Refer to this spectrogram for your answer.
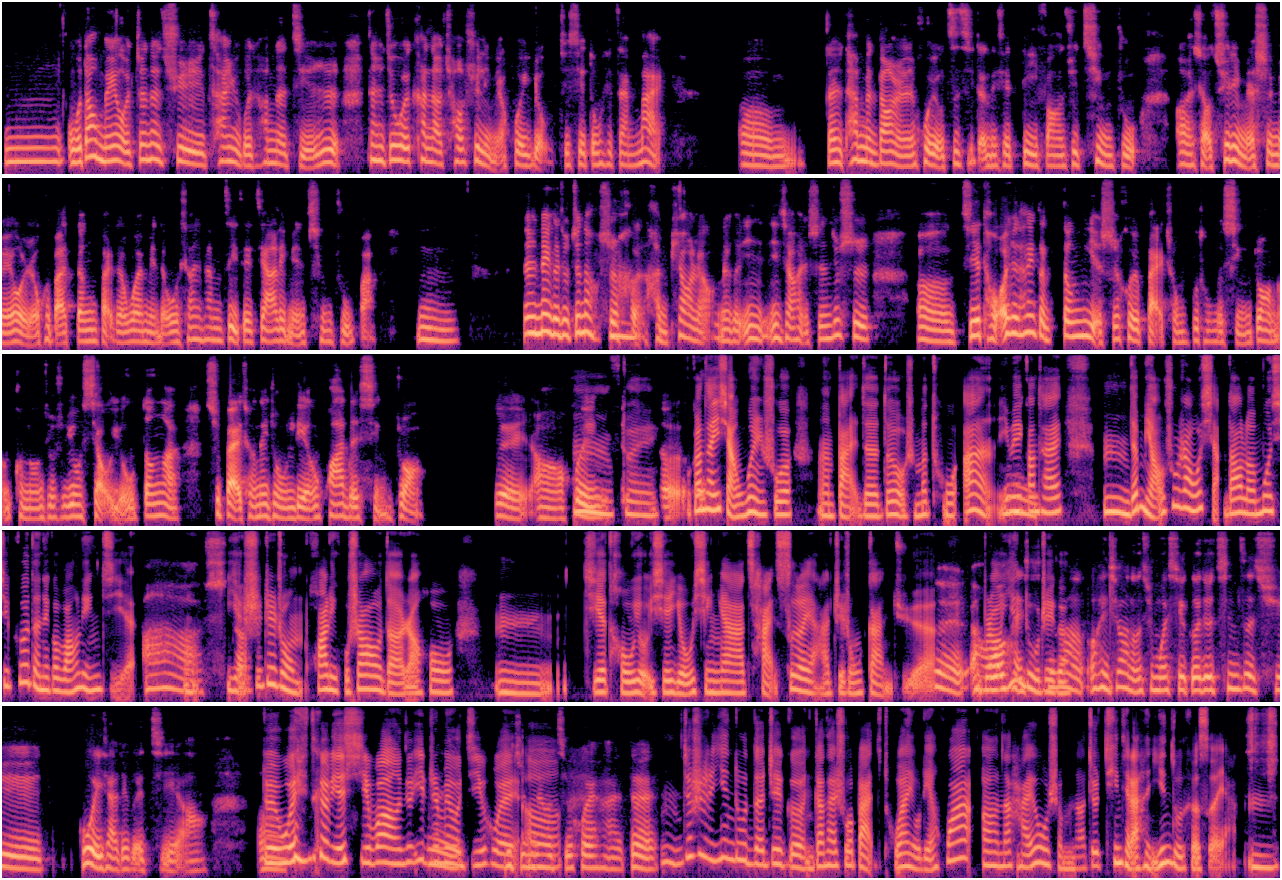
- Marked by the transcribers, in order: laughing while speaking: "我也特别希望，就一直没有机会"
- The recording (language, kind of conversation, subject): Chinese, podcast, 旅行中你最有趣的节日经历是什么？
